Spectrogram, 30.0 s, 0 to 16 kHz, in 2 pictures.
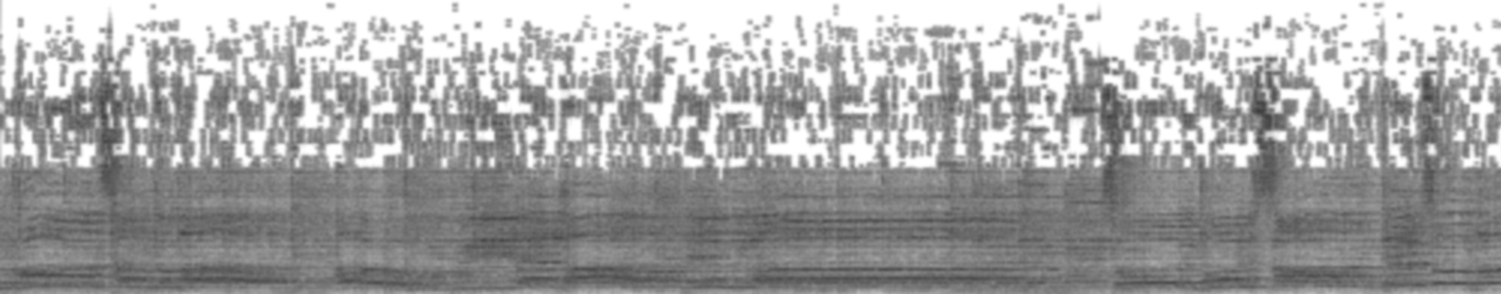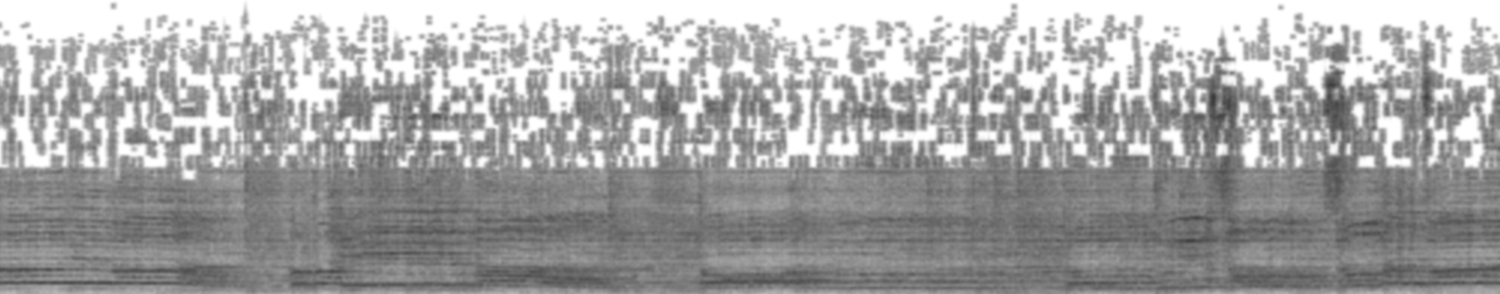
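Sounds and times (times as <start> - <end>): group singing in harmony: 0.0 - 30.0.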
